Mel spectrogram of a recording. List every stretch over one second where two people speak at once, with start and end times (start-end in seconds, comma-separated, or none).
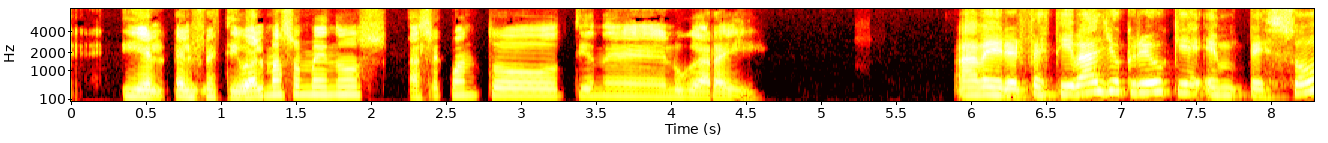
none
